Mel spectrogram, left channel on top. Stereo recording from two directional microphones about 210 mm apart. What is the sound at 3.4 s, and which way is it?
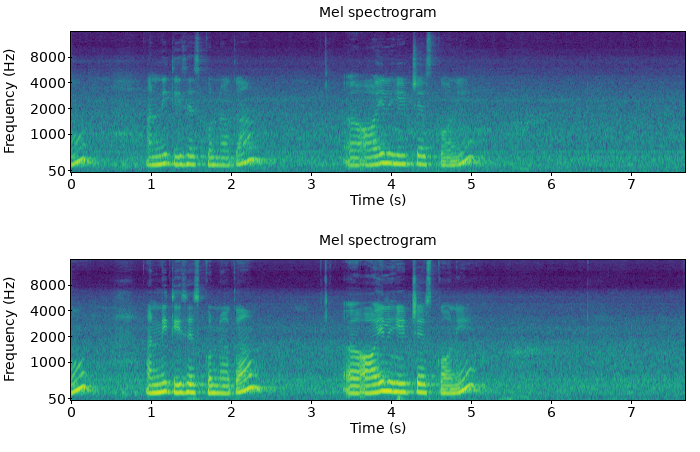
Speech, 30° right (ahead or behind).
